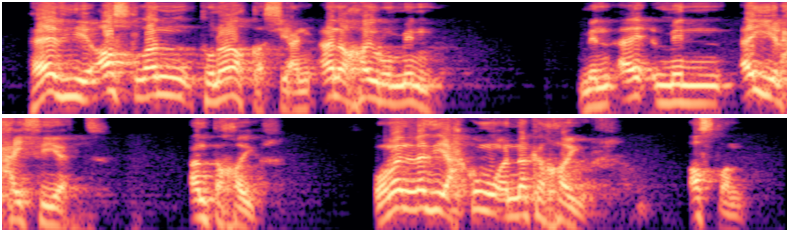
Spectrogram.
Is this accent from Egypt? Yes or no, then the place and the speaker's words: yes; Egypt; وعندنا في مصر مثل مشهور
